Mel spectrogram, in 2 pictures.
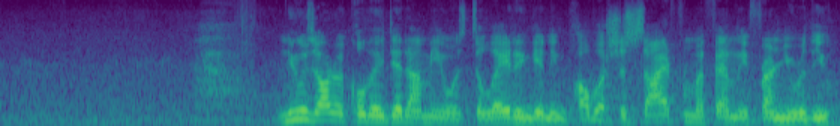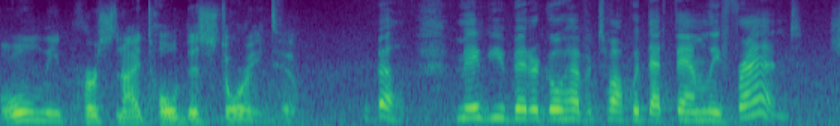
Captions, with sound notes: - (sighs) The news article they did on me was delayed in getting published. Aside from a family friend, you were the only person I told this story to. - Well, maybe you better go have a talk with that family friend.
